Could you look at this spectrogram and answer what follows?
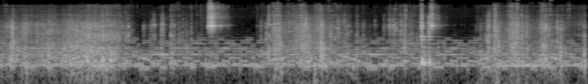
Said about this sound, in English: I'll just spoon some pellets into my glass.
